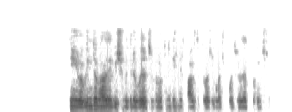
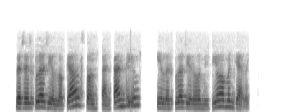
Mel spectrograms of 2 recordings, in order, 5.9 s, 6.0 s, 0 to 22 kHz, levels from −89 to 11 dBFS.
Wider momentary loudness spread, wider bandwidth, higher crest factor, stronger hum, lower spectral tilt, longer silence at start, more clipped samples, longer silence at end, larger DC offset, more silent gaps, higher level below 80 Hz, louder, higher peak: first, 16 LU vs 9 LU; first, 7.8 kHz vs 6.6 kHz; about the same, 20 dB vs 16 dB; neither; second, -6.5 dB/octave vs -8.5 dB/octave; first, 1.4 s vs 0.3 s; neither; second, 0.55 s vs 1 s; neither; second, 3.69-3.75 s, 4.00-4.04 s, 4.49-4.53 s, 4.98-5.05 s vs 1.99-2.03 s, 2.85-3.14 s; about the same, -70 dBFS vs -70 dBFS; second, -30 LUFS vs -20 LUFS; second, -12 dBFS vs -4 dBFS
